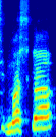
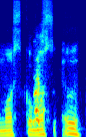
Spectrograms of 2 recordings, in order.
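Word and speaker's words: mosque: আবার বলেন ইজ মসকো বিসাইডাই road আবার আবার বলেন মস্কো মস্কো মস্কো কই পেলেন মস্কো শব্দের উচ্চারণ হবে মস্ক মস্কো বিসাইড রোড বিসাইড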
